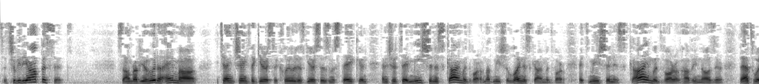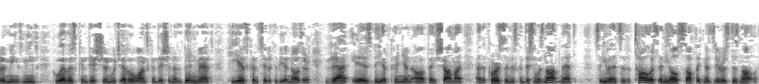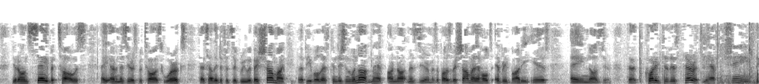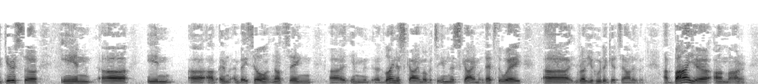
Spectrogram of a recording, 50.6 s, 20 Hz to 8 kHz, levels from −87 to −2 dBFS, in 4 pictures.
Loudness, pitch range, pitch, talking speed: -19 LUFS, 125-160 Hz, 140 Hz, 185 wpm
